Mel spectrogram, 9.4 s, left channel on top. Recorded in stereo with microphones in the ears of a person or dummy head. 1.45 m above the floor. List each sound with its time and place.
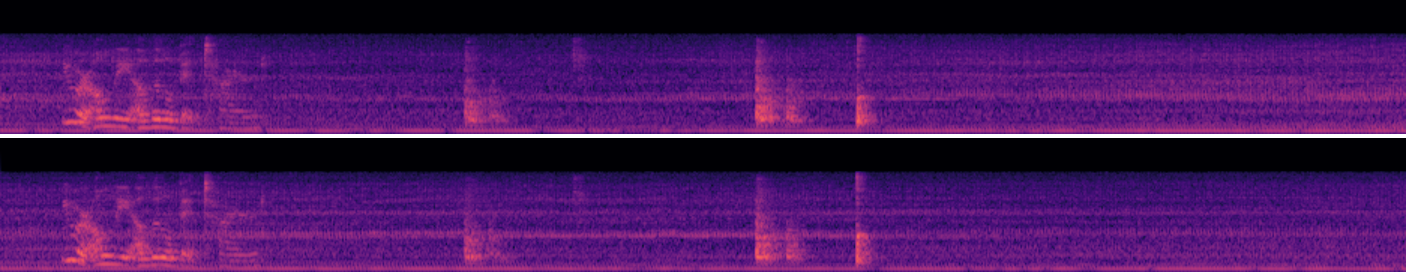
0.4 s a woman speaking: 20° right (ahead or behind), 1.1 m
3.1 s a clink: 5° right (ahead or behind), 1.4 m
5.7 s a pop: 65° right (ahead or behind), 1.2 m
